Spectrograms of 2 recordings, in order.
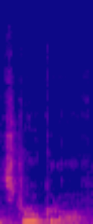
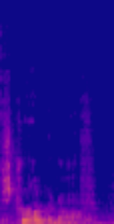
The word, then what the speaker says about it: Stroganoff: and off beef strogoff I I mispronounced it it's not stroken off it's beef strogen off um yeah so that's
